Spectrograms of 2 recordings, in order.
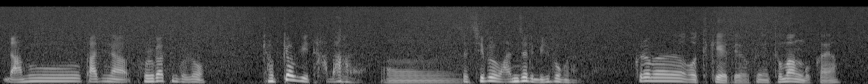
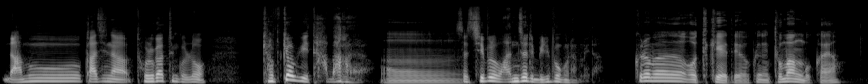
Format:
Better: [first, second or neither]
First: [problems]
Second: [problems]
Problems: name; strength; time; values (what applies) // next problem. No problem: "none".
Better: second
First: hiss; loud; throughout; 7 dB below the speech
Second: none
